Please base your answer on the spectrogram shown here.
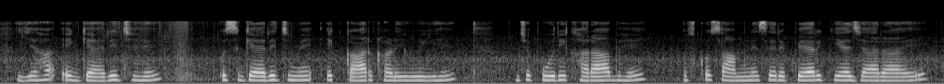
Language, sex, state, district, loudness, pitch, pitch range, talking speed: Hindi, female, Bihar, East Champaran, -19 LUFS, 195 Hz, 185-205 Hz, 150 wpm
